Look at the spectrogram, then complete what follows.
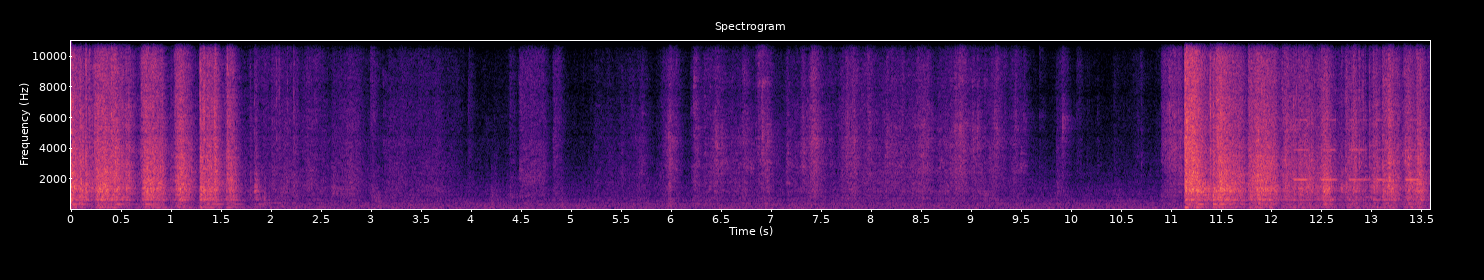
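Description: Tortilla chips crackling and rustling as gloved hands spread them in a disposable aluminium foil pan, in two spells: for the first couple of seconds and again from about eleven seconds in, with a quiet stretch between.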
